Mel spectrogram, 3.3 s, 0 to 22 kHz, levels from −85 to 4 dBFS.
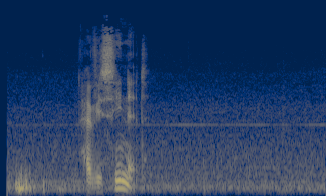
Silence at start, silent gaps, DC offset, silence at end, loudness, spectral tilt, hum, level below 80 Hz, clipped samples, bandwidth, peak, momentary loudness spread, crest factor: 0.05 s; none; under 0.1%; 0 s; -29 LUFS; -4 dB/octave; none; -68 dBFS; under 0.1%; 15.5 kHz; -8 dBFS; 21 LU; 26 dB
